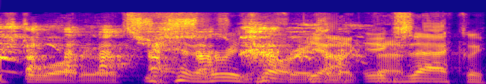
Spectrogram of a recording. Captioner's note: laughs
